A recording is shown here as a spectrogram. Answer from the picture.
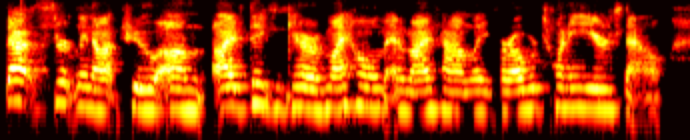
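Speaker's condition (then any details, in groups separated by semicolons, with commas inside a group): Cerebral palsy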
